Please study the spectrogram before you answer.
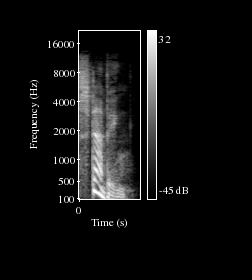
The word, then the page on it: stabbing: British English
